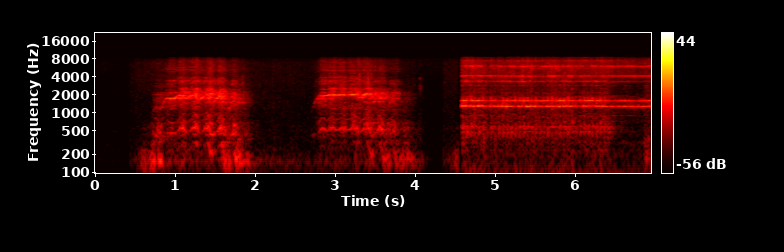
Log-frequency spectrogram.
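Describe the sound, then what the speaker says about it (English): A horse whinnies twice, loud and close, followed by a telephone bell ringing steadily. "Horse."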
